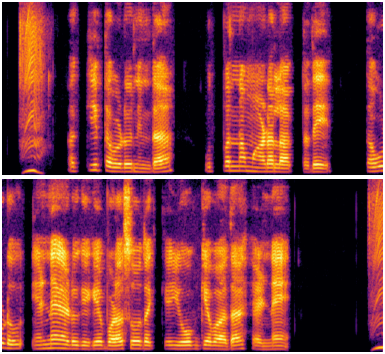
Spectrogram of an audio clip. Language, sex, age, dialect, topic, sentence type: Kannada, female, 41-45, Mysore Kannada, agriculture, statement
